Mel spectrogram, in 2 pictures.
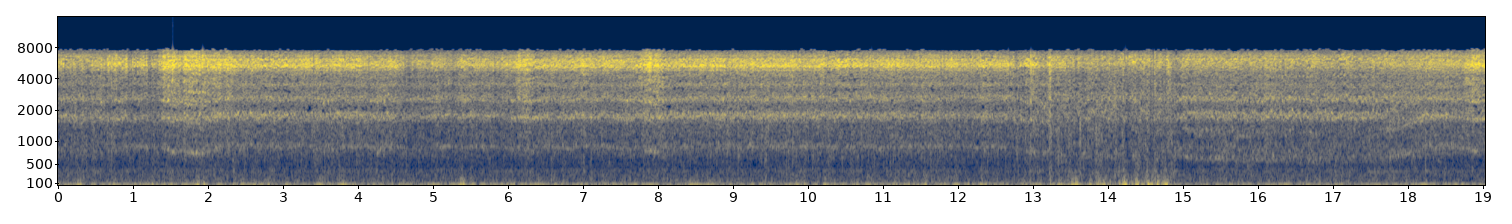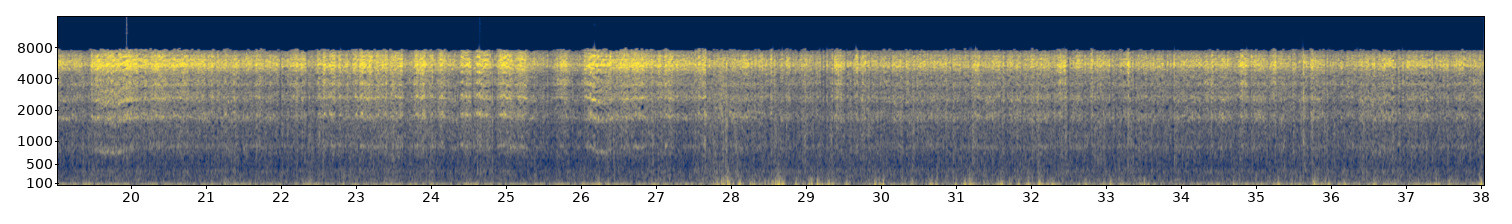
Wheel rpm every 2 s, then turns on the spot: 220, 230, 230, 220, 230, 230, 210, 200, 200, 220, 230, 240, 230, 230, 240, 230, 230, 230, 230.
none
